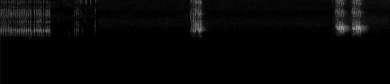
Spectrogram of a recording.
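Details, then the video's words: Velarifictous aspersus, a long-mouthed cricket, ends a soft trill, then gives isolated loud chirps: a single chirp, then a quick pair of high, clear chirps. "くちの長ーい クチナガコオロギの鳴き声"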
